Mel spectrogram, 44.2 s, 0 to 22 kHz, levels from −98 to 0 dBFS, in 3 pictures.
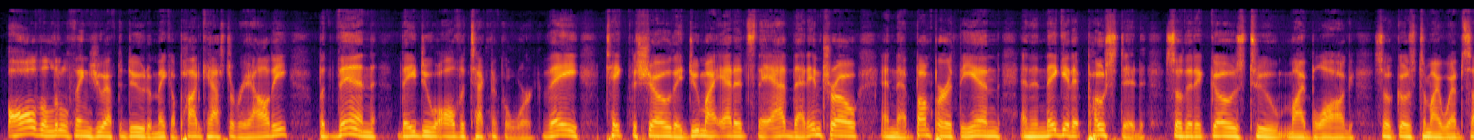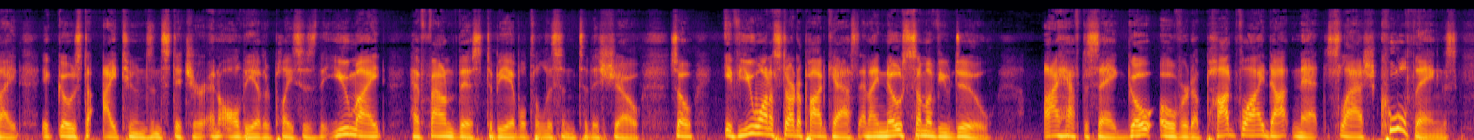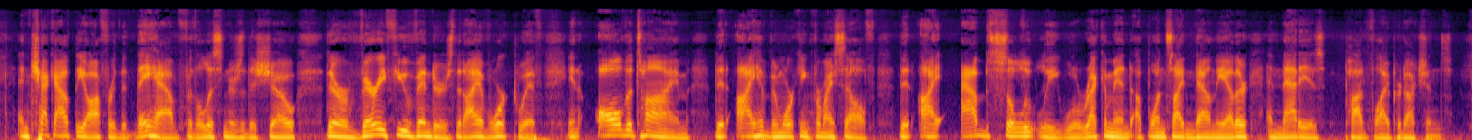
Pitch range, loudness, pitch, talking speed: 100-130 Hz, -16 LUFS, 115 Hz, 220 wpm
